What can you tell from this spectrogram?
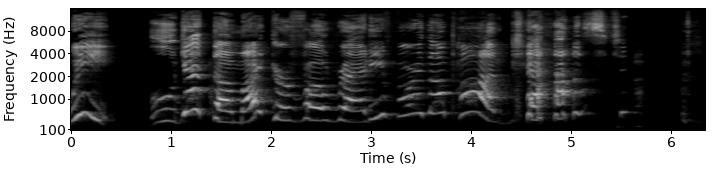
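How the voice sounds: Putting on a character voice, a woman speaks very slowly at an extremely high pitch with very wide pitch swings.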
